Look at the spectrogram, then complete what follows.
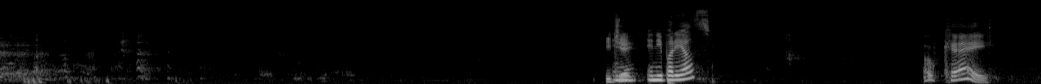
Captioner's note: laughter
